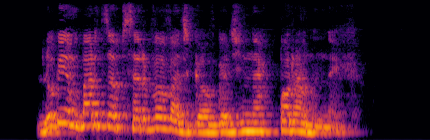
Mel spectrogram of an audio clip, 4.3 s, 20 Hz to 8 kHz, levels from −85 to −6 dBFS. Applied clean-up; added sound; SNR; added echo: none; none; none; none.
